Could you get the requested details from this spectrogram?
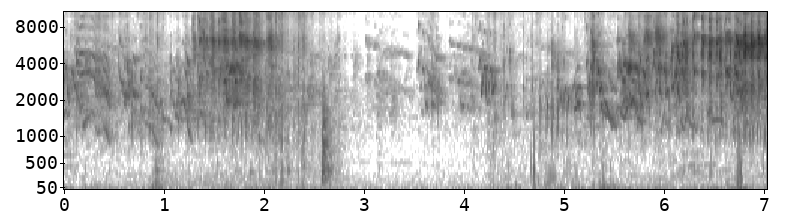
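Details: Budgerigars kept as a group, a busy mix of chirps and squawks with rapid high notes, softer in the middle and rising again toward the end, some low thumps.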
